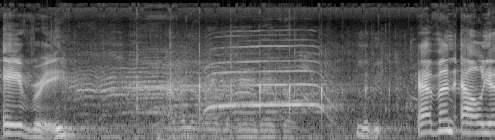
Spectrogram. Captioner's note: audience cheering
